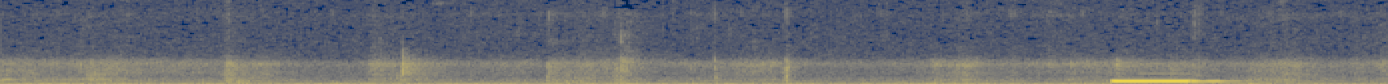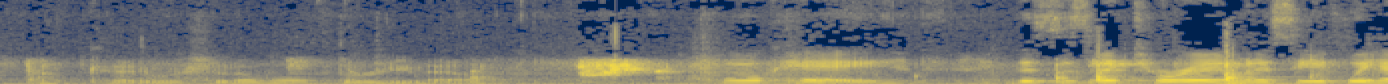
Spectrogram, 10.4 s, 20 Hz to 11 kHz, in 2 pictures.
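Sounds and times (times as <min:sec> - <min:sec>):
faint hissy phone-line hum: 0:00.0 - 0:00.9, 0:04.1 - 0:04.8
telephone call-connecting tone: 0:04.2 - 0:04.7
speech: 0:06.0 - 0:10.3.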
